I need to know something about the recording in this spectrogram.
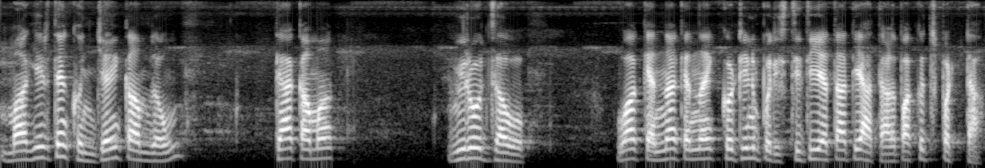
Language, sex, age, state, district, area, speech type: Goan Konkani, male, 45-60, Goa, Canacona, rural, spontaneous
